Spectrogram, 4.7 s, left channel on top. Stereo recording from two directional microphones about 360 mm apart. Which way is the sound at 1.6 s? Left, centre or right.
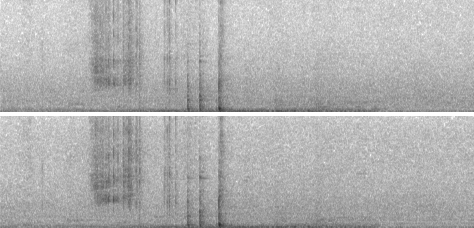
Centre.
